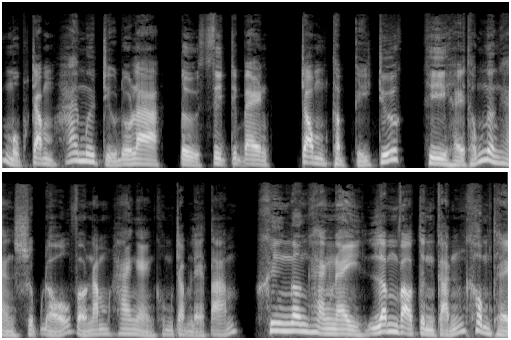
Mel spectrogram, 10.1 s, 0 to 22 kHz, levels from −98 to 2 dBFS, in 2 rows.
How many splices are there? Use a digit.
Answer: 1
